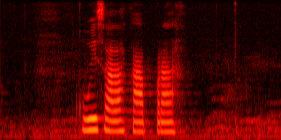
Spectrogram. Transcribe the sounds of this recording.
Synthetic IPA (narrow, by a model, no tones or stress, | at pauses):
kuwisalahkapɾah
